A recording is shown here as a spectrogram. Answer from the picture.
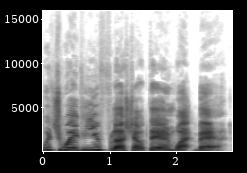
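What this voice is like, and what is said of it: Vaguely British put-on accent. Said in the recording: “I'm getting my accents mixed up. That was kind of British”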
